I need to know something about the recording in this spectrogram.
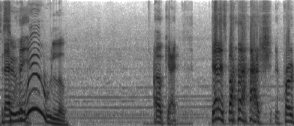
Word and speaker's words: Sewell: Matthew Sewell, or as Harry pronounced it, Sewell. No, it's Sewell.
